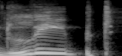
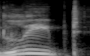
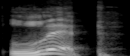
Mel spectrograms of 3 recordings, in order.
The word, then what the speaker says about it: leap: He leaped out of the bushes. Saltó a la vista. No? He leaped out of the bushes. And be careful. It's not pronounced lip, right? It's not lip.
